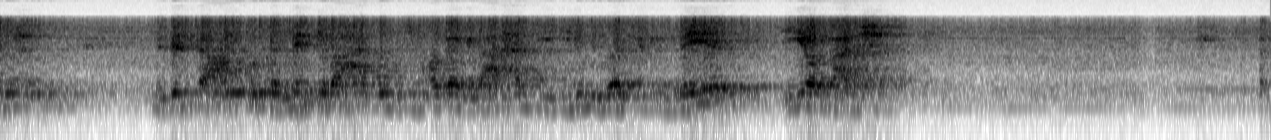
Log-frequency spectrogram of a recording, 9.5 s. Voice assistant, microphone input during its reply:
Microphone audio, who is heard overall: echo only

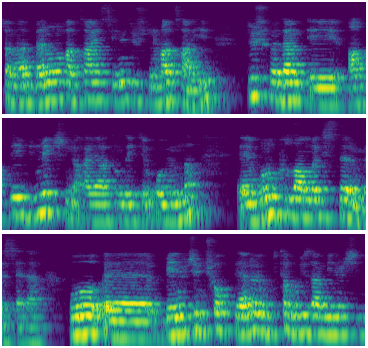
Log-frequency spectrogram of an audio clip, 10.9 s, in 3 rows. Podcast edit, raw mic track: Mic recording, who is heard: user only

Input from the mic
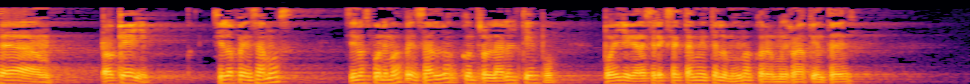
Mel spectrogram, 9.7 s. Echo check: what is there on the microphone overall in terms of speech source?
echo only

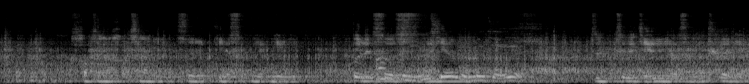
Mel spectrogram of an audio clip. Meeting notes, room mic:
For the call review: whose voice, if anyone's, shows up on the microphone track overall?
both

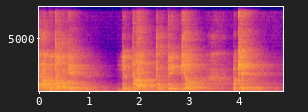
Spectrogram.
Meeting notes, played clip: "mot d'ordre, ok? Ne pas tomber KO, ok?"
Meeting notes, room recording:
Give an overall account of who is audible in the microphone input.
echo only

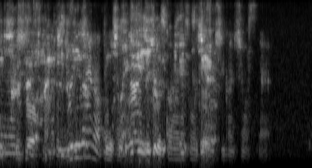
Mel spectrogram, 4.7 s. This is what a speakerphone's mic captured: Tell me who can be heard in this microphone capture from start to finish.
both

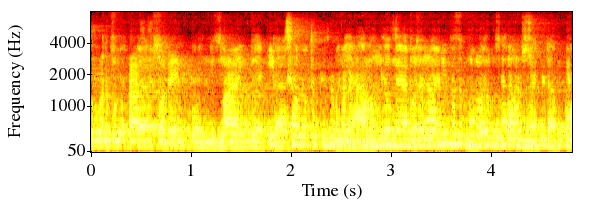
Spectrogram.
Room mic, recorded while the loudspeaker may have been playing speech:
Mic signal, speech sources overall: echo only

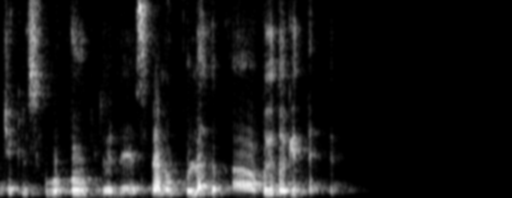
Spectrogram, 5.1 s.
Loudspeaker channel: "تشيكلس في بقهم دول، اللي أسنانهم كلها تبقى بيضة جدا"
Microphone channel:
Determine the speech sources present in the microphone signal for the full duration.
echo only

